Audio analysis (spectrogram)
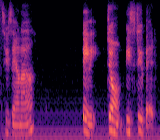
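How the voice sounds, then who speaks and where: An actress playing a callous, sharp-tongued young woman who stays cool and unfazed in a screenplay table read. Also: on the low side, measured pace, slightly rough, highs cut off, full character voice. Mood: dismissive, impatient.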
